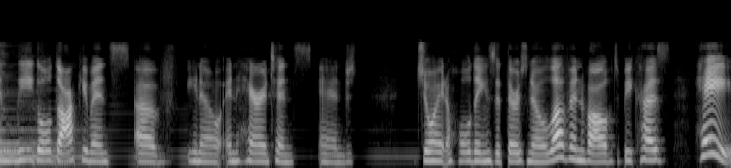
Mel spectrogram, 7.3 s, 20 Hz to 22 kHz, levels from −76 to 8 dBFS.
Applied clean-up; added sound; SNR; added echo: neural mask model RNNoise.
